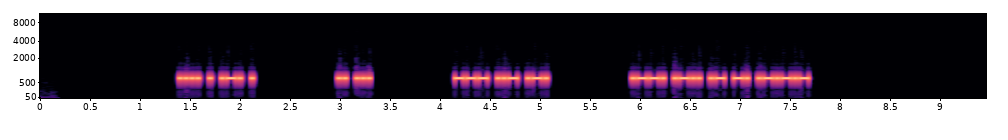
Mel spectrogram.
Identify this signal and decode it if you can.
Morse code, heard as a keyed tone, about 37 wpm, 700 Hz. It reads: HERE IS OUR PLAN.
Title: 4x Word-Spacing - Sentences from Top 500 Words - 40wpm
